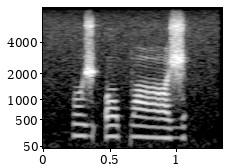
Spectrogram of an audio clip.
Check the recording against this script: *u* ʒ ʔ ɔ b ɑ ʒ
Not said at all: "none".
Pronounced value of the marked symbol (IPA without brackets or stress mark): o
